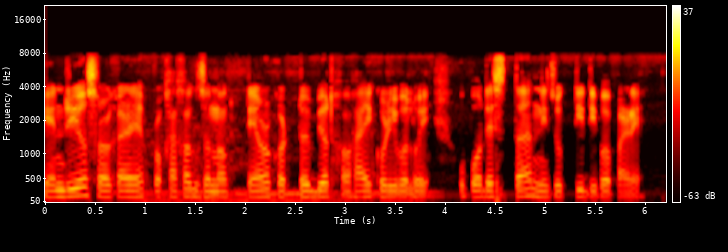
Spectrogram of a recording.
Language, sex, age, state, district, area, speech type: Assamese, male, 18-30, Assam, Tinsukia, rural, read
